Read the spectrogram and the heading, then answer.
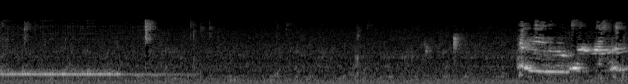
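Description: A steady electronic phone tone hums for about two seconds as someone tries to place a phone call, followed by near silence, then a louder, warbling ringtone-like melody bursts in near the end.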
